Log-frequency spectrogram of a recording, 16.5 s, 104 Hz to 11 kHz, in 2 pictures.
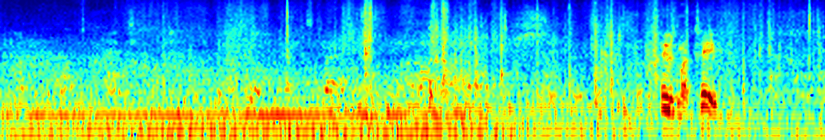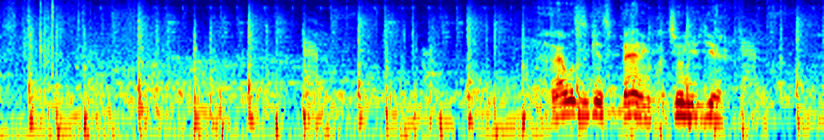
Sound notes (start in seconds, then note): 3.4 helicopter circling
